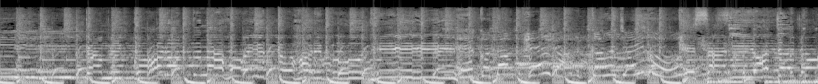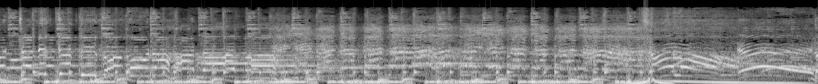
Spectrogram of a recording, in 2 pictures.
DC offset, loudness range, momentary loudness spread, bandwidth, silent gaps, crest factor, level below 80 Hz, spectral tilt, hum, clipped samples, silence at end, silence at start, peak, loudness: under 0.1%; 1 LU; 2 LU; 16 kHz; none; 8 dB; -18 dBFS; -4 dB/octave; none; 0.1%; 0 s; 0 s; 0 dBFS; -8 LUFS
